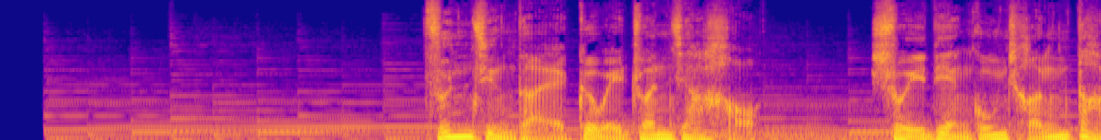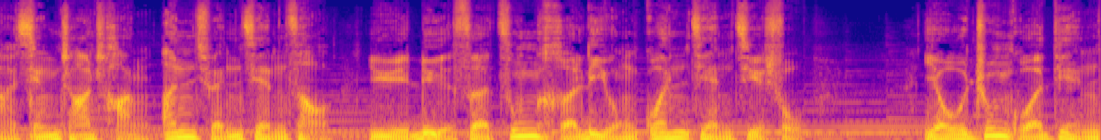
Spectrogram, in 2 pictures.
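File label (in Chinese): 男【汇报片】; 水电工程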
